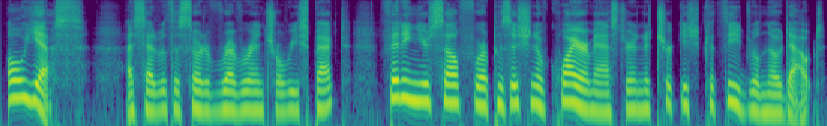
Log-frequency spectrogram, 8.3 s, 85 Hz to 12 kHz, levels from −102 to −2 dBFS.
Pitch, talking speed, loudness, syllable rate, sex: 180 Hz, 175 wpm, -19 LUFS, 5.0 syllables/s, female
